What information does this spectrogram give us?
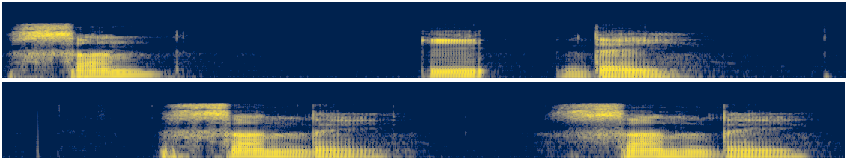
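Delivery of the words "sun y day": "sun" and "day" set apart by pauses; sounds in isolation. Shown as a demonstration. Teacher splitting Sunday into its sounds, one at a time. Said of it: "se compone de los sonidos".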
